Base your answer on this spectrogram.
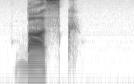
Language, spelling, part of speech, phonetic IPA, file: Polish, Bask, noun, [bask], Pl-Bask.ogg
